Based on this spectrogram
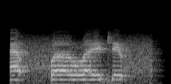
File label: robot voice affirmative fx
